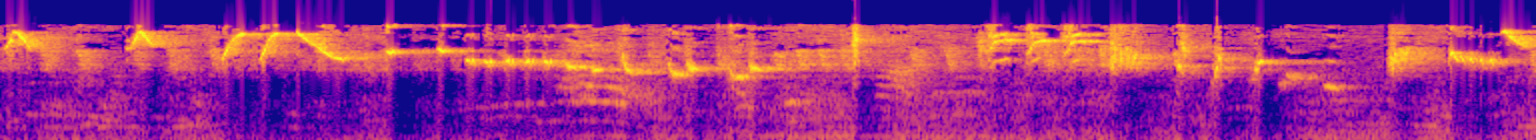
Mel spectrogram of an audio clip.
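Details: Greater green leafbird song from a tutor recording used to train birds, a rich rapid stream of high whistles, sweeping slurs and chirps, many notes falling steeply, with brief pauses between bursts and a faint low hum.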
